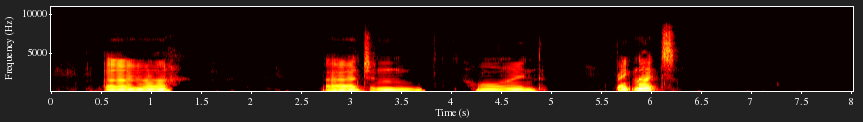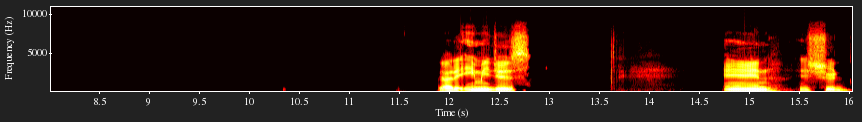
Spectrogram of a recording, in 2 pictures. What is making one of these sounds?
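A man speaks close to a microphone in short, drawn-out phrases.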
